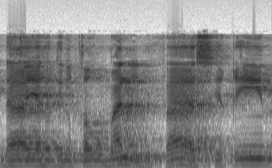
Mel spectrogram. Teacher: سین حرف صفیریہ میں سے سیٹی کی آواز سے ادا ہوگا، قاف پر پڑھیں گے، لمبا کریں گے، اور نون ساکن پہ وقفاً اظہار ہوگا اور مد عارض سکون بنے گی، یعنی لمبا کریں گے۔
